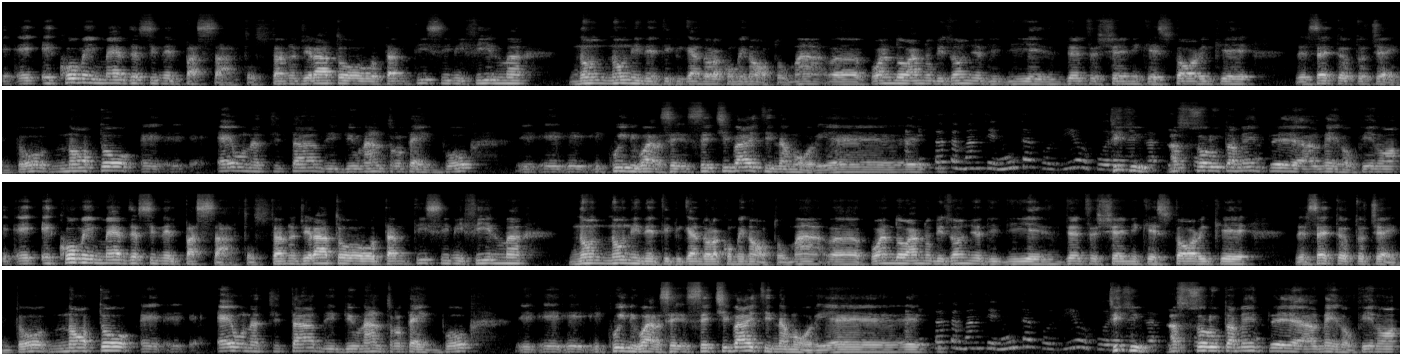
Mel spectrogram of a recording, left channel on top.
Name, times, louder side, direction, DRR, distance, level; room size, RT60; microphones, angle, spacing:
voice 1, 0.0-5.4 5.7-12.6 12.9-23.2 25.1-27.9, right 4 dB, 85° right, 0.5 m, -23 dB
voice 2, 23.3-25.8, equal, 5° left, 0.5 m, -36 dB
2.8 x 2.6 x 2.5 m
head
